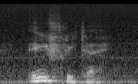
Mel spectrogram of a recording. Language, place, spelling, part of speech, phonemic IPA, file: Jèrriais, Jersey, êffrité, adjective, /e.fri.tɛ/, Jer-êffrité.ogg
- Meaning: frightened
